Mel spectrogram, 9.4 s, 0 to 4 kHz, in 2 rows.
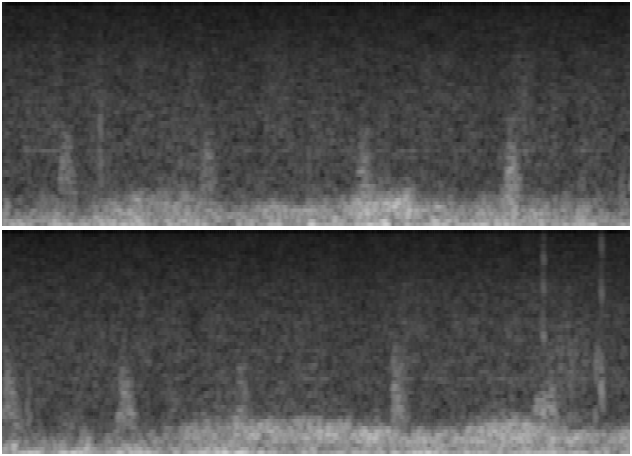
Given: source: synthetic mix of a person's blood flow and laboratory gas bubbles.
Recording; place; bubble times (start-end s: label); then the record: Doppler ultrasound of blood flow; subclavian vein
8.68-9.25 s: bubbles
From the record:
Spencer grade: 1 (occasional bubble signal discernible with the cardiac motion signal, with majority of cardiac periods free of bubbles); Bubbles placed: anywhere in the cardiac cycle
